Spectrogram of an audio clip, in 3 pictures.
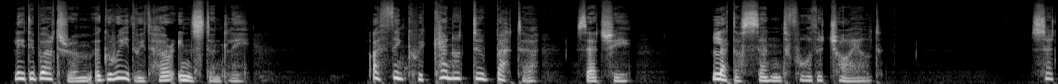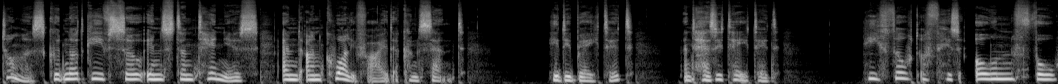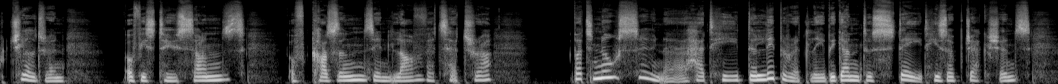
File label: English Story Voice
